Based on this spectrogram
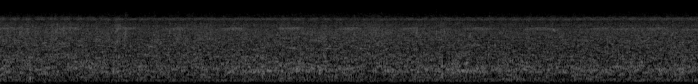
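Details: Continuous broadband hiss like machinery or rushing air, with no animal calls.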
